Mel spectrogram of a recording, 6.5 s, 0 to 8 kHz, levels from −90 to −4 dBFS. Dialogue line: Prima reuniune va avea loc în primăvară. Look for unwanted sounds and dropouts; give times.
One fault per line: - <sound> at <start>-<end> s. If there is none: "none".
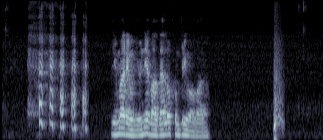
- laugh at 0.5-1.8 s
- whoosh at 5.5-5.7 s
